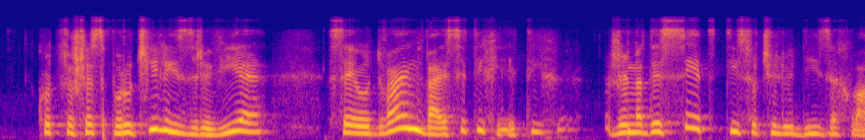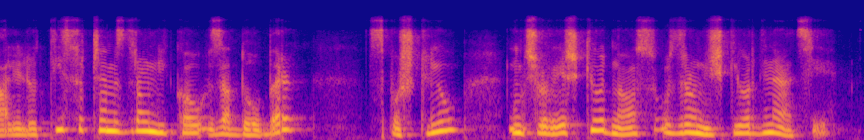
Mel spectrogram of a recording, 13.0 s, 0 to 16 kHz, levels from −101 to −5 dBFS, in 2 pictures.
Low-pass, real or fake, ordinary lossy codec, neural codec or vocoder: 7.2 kHz; fake; Opus, 16 kbps; codec, 16 kHz, 6 kbps, DAC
